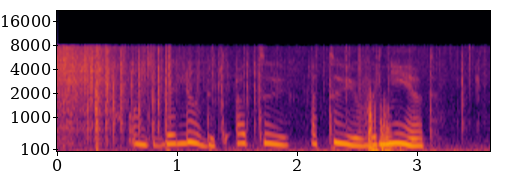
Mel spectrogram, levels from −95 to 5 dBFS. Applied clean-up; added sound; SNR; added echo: none; Frying (food); 8 dB; none.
